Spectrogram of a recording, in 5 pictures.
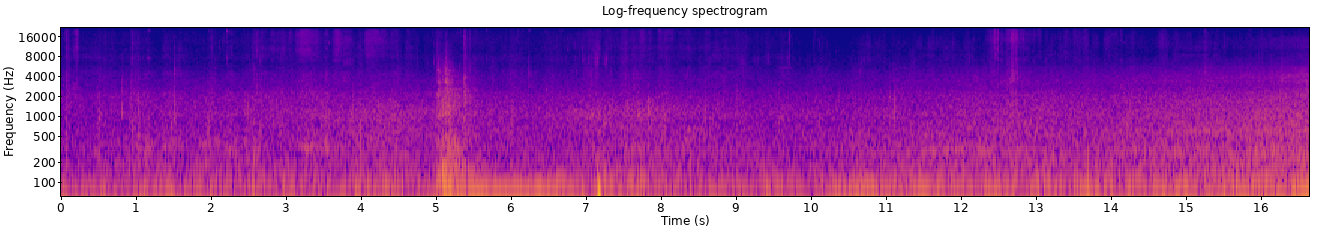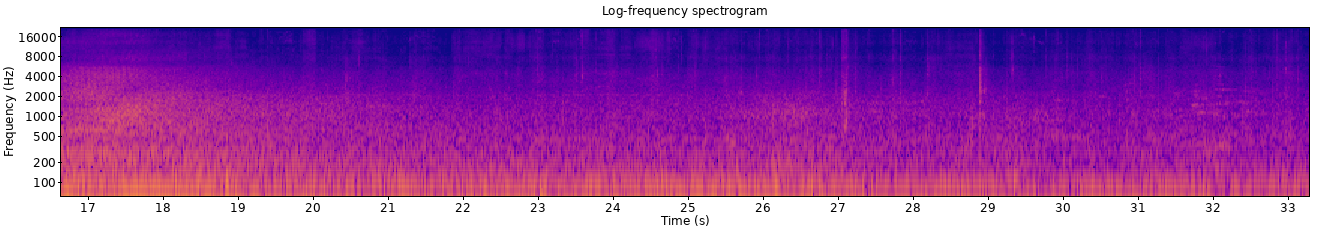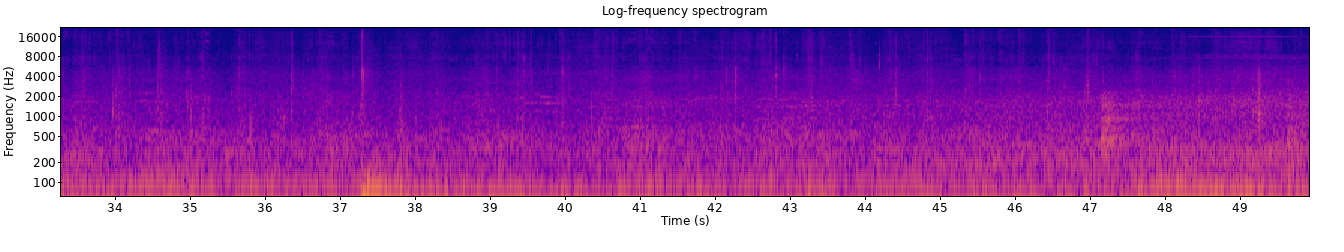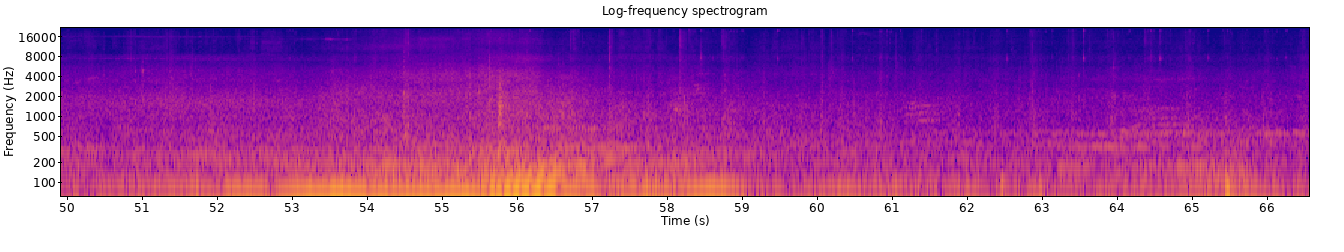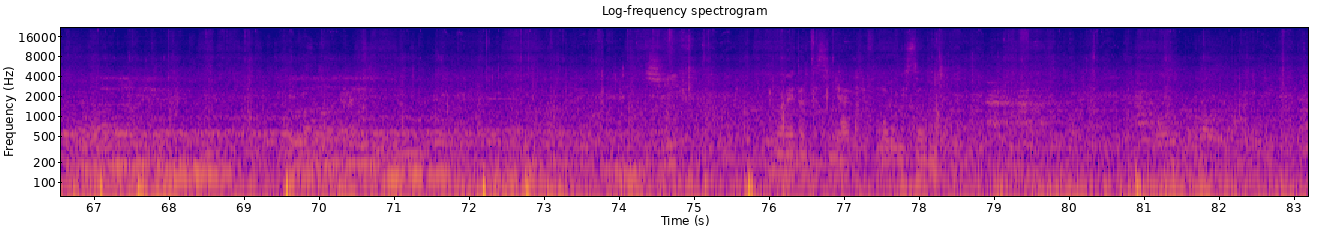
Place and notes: Chapter XLI of Ascolto il tuo cuore, città. I listen to your heart, city
Saturday April 11th 2020. Short walk to Tabaccheria to buy stamp and send a paper mail to France, San Salvario district Turin, thirty two days after emergency disposition due to the epidemic of COVID19.
Start at 5:46 p.m. end at 6:00 p.m. duration of recording 14’08”
The entire path is associated with a synchronized GPS track recorded in the (kmz, kml, gpx) files downloadable here:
